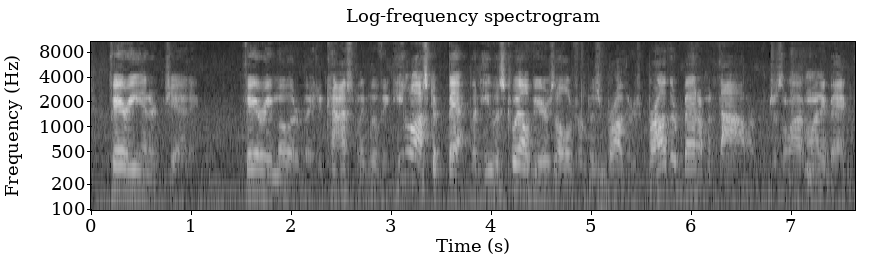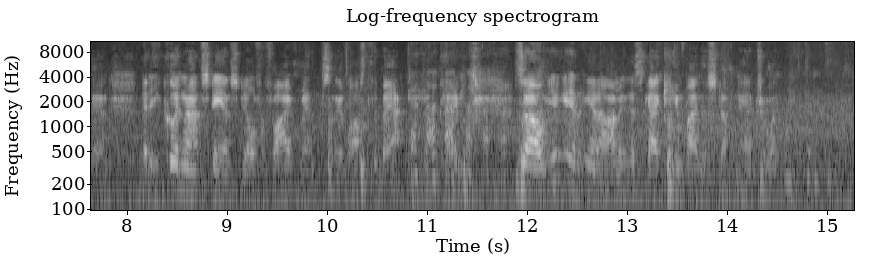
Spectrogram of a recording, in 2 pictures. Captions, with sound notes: Very energetic, very motivated. Constantly moving. He lost a bet when he was 12 years old from his brothers. Brother bet him a dollar—which is a lot of money back then— that he could not stand still for five minutes, and he lost the bet. (crowd chuckles) So, you know, this guy came by this stuff naturally.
